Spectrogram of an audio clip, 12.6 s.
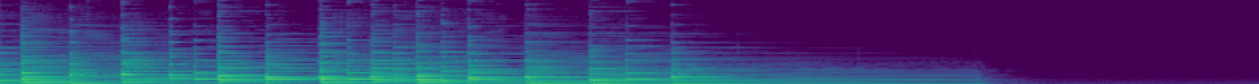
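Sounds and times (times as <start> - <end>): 
keyboard variation: 0.0 - 9.8.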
